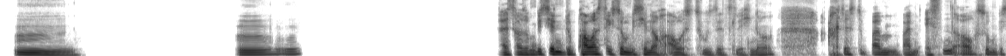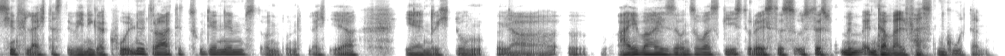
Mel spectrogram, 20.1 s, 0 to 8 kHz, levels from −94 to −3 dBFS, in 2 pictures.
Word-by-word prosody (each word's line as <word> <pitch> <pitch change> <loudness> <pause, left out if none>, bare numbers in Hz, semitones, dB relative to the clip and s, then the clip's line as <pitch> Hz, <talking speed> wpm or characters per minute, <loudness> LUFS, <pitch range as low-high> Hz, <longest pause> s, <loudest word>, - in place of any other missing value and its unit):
Mhm. 90 -7 +4 1.6
Mhm. 115 +5 +1 2.0
Heißt, 105 +1 +2
also 110 -1 +4
'n 105 - +2
bisschen 120 -1 +8
du 115 - +2
powerst 120 +3 +8
dich 125 -4 +2
so 130 - +6
'n 110 - +7
bisschen 105 0 +4
auch 90 -2 +1
aus 95 -3 0
zusätzlich, - - -6
ne? 90 +5 -3 0.5
Achtest - - -2
du - - -8
beim 100 -6 0
beim 90 -1 -3
Essen 90 +10 -1
auch 115 - -1
so - - -1
'n 105 - -2
bisschen 110 +2 -2
vielleicht, 95 -3 -6
dass 90 -2 -7
du 85 - -9
weniger 90 -1 -2
Kohlenhydrate 110 0 -2
zu 120 - -12
dir 115 -1 -3
nimmst 115 0 -2
und - - -11
und - - -13
vielleicht 90 -4 -13
eher 85 0 -5 0.5
eher 85 -1 -2
in 80 -1 -4
Richtung, 80 -1 -7
ja, - - -9
äh, - - -11 0.4
Eiweiße 105 0 +2
und 95 +1 -2
so 100 +1 -4
was 100 -1 -2
gehst 115 -2 -5
oder - - -1
ist 95 0 -1
das 85 - -1
ist - - -5
das 90 +2 -1
mit’m 100 -2 +2
Intervallfasten 85 -4 0
gut 75 -1 -9
dann? - - -15
100 Hz, 165 wpm, -26 LUFS, 90-110 Hz, 2.0 s, bisschen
